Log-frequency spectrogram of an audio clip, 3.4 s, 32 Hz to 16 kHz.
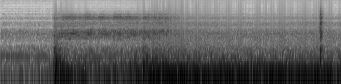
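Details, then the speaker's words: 1968 VW Type 3 with original fuel injection, hot restart after fixing its hard cold start. A brief crank, an immediate catch, then a steady even idle; runs well with power: normal hot restart. "Perfect. Ran good, has the power."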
